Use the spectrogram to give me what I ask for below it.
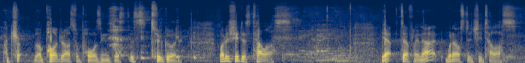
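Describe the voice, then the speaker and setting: A man's voice: on the low side, fast talker, a crowd in the background. A man teaching hypnosis in a live demonstration, explaining conversationally and checking in with rhetorical questions. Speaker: hypnosis instructor.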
